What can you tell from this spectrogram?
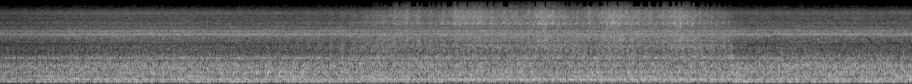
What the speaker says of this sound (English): Taking as much out with a Forstner bit as I can to alleviate any stress on the rest of it while I'm trying to hollow out.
